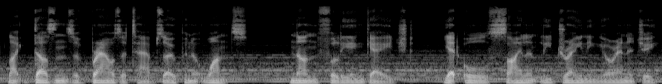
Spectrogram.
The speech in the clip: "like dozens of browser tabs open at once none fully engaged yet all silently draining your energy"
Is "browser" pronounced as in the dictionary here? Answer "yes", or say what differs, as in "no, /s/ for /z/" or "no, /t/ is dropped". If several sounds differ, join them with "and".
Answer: yes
